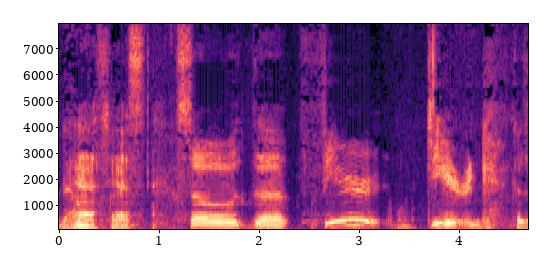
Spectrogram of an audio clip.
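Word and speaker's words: Fear Dearg: don't use it now yes yes so the fear dear cuz it's that's how it's pronounced f e a r and then d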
